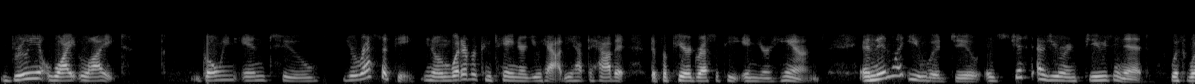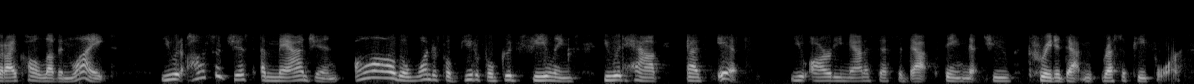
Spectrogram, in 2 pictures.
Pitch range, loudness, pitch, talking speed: 165-210 Hz, -28 LUFS, 185 Hz, 180 wpm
